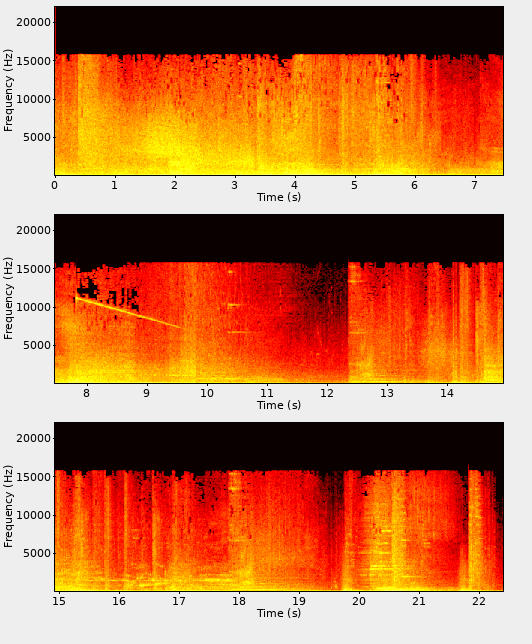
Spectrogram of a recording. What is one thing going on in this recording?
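Magic spells crackle and boom in a video game battle.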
